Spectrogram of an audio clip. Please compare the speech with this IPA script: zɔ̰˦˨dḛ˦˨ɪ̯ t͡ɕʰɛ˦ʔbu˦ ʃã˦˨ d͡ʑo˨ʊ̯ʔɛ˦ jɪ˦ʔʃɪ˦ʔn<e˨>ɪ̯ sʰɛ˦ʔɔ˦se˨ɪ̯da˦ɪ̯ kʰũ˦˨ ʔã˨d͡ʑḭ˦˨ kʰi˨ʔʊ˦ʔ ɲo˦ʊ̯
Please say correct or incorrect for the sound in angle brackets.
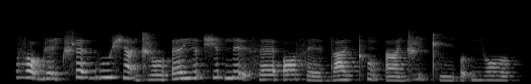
incorrect: ḛ˦˨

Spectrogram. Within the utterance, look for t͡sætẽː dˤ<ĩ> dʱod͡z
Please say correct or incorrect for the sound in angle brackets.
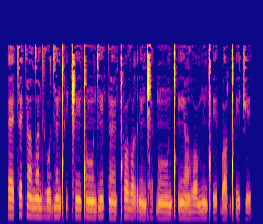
correct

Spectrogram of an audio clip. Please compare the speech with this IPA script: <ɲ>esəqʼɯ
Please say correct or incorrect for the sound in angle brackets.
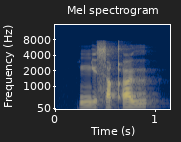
correct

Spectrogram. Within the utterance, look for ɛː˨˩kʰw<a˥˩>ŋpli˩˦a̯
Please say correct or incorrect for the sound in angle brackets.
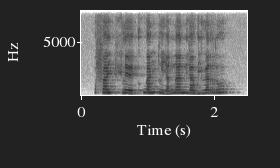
incorrect: a˦˥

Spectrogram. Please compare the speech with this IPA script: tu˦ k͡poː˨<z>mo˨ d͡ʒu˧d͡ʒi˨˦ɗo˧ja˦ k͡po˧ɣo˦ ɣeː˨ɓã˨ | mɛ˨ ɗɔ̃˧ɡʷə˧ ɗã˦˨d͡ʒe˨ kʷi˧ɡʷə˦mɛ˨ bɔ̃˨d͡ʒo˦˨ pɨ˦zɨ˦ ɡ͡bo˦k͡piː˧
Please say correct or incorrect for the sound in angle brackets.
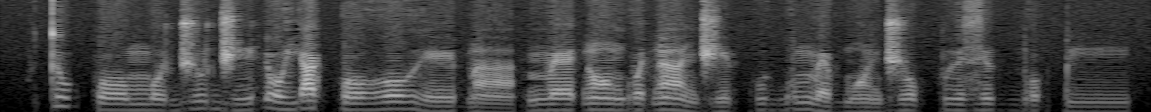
incorrect: none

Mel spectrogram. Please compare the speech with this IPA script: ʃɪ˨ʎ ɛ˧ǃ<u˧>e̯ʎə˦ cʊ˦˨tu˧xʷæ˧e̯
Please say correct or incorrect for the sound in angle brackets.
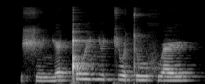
incorrect: u˦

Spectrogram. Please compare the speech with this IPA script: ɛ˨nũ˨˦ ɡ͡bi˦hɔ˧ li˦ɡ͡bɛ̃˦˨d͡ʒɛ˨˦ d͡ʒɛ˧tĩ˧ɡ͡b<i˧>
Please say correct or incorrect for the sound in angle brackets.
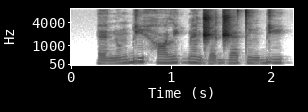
incorrect: i˦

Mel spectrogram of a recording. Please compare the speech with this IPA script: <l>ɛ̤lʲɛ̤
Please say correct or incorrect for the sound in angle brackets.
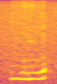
incorrect: ʎ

